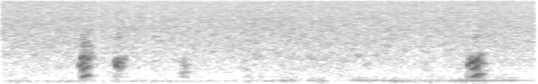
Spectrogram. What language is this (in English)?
Pashto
